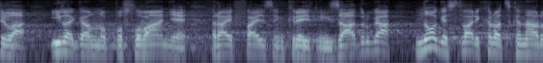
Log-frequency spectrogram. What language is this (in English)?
Croatian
